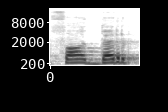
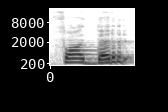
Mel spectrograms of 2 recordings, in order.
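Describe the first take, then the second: The two takes are said the same way.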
